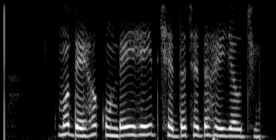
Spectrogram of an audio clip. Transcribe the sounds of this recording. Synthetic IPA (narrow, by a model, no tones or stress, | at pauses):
mũd̪eɦɔkuɳɖejɦejd̪t͡ʃʰed̪ɔt͡ʃʰed̪ɔɦəjd͡ʒawt͡ʃʰi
